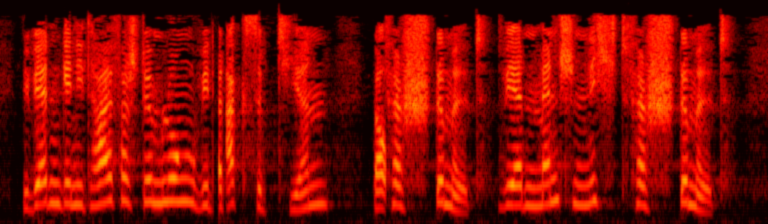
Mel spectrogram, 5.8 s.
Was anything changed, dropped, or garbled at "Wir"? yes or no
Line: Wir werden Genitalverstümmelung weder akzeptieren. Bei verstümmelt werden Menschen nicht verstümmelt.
no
